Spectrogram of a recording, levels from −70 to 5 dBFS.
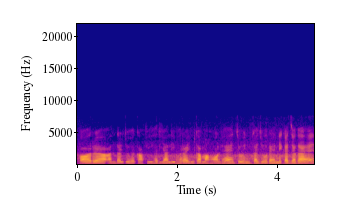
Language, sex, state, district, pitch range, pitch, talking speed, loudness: Hindi, male, Chhattisgarh, Raipur, 195-210 Hz, 205 Hz, 215 wpm, -16 LUFS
